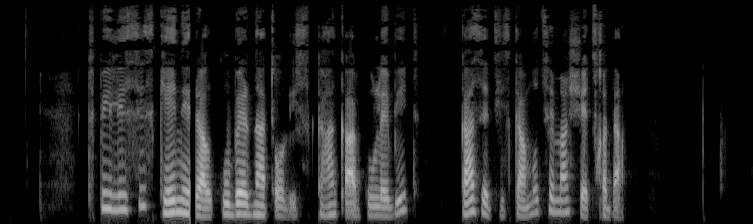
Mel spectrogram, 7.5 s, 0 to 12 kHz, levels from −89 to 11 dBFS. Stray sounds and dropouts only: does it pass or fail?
fail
